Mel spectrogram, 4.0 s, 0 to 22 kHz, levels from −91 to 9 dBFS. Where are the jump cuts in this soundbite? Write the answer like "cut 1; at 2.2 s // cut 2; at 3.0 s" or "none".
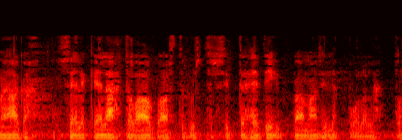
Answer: none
